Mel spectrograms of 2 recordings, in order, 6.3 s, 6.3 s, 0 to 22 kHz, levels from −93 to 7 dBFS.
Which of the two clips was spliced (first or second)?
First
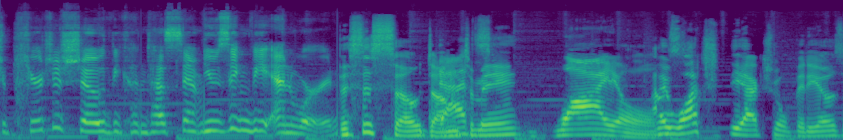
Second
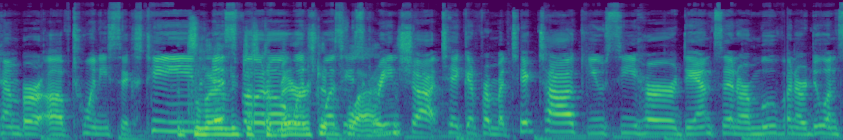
first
